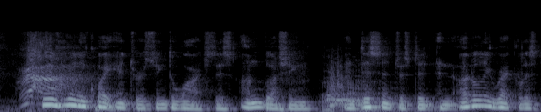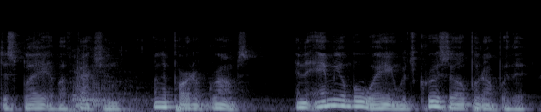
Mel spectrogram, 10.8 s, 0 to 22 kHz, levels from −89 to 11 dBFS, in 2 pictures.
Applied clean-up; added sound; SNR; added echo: none; Animal; 16 dB; reverberation time 0.4 s.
